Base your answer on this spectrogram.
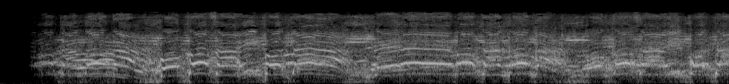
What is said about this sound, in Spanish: Queremos la candonga, queremos comercio. Se oye gritar a varias personas frente a la sede del gobierno del Poder Popular en Santa Clara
